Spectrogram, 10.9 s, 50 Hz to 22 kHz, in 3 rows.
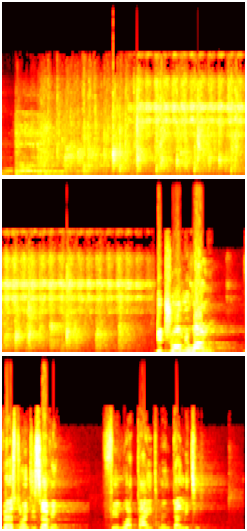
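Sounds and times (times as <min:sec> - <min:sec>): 
audience clapping: 0:00.4 - 0:06.0
speech: 0:06.0 - 0:08.3, 0:08.9 - 0:10.4.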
